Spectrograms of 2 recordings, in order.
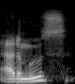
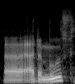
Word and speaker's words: Adamus: It's called Adamus, Adamuth, if you say it correctly. Try to say it correctly, Spanish accent.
